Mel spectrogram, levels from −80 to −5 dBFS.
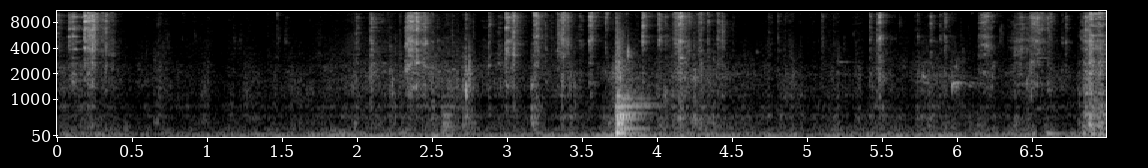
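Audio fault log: Nothing to log here; the recording of sounds runs along without a single problem turning up.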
